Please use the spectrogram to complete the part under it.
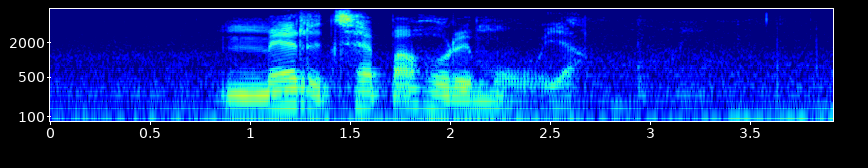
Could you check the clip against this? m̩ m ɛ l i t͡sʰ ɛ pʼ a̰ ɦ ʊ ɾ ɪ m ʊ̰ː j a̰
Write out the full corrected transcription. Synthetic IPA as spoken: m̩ m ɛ r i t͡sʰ ɛ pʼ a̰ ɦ ʊ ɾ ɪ m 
